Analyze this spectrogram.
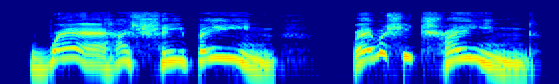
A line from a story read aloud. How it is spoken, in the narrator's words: He, or conceivably she, squeaked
